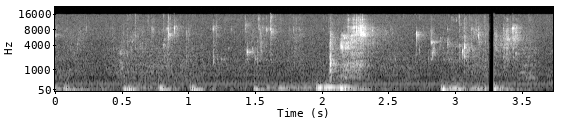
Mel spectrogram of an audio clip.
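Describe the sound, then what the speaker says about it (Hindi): Water drips and trickles from mozzarella curds as they are squeezed by hand: irregular, close drips and short splashes over a faint hum, fairly quiet and with no talking. "इसको निचोड़ते रहें ताकि एक्स्ट्रा से जो इसका अंदर पानी है वो निकल जाए।"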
